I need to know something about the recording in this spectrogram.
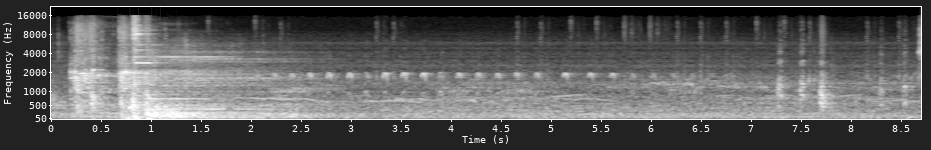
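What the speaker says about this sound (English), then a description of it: "Stupid chicken." Chicken clucking in a video game, a quick run of short rhythmic clucks after an opening squawk and thump, then faint scattered clicks in a quiet background.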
